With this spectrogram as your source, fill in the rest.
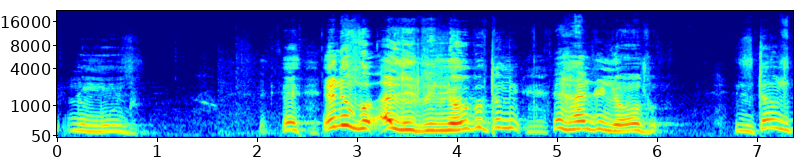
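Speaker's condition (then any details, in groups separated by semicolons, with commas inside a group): Cerebral palsy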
